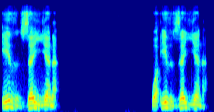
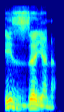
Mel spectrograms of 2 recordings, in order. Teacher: imam hisyamnya membaca dengan mengidamkan Dal ke dalam Z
